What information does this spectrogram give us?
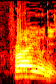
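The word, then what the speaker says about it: prion: 한꺼번에 3장 큼을 바라고 그 병원 제가 프라이 오니 줘 또는 프리온이 라고 발음합니다 단백질 썽 감염 입자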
